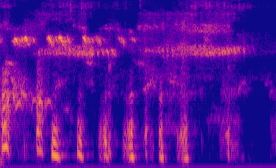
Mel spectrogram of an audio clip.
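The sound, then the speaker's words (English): Crickets chirp in a backyard in Iowa: a high, shrill, rapidly pulsed trill that repeats in quick bursts before fading out near the end. “We found Ron's crickets in his backyard. There we go. There we go. Yes, that's all we need. Back by popular demand. Ron's backyard crickets in Iowa.”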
